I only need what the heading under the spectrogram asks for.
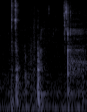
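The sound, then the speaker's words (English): A few faint, sharp keystrokes tapped on a computer keyboard, irregularly spaced and very quiet, with no voices. “you'll hear me typing, so I'm sorry”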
